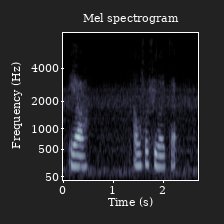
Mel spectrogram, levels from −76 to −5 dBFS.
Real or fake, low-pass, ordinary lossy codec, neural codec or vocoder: fake; 7.2 kHz; none; vocoder, 44.1 kHz, 128 mel bands, Pupu-Vocoder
